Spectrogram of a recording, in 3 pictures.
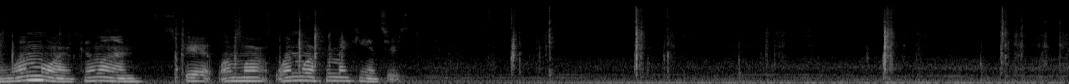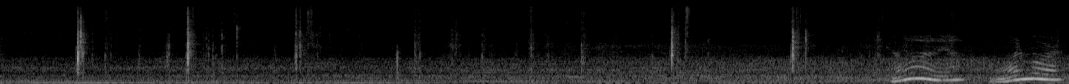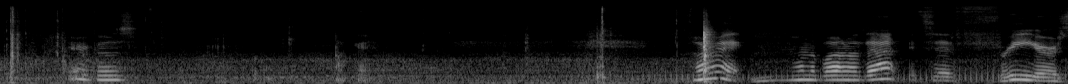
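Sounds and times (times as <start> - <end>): cards being shuffled: 0.0 - 28.7
low hum: 0.0 - 32.0.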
